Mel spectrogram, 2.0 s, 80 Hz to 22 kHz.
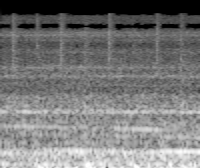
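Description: Steady drone with a faint constant whine from the Boeing 757's auxiliary power unit running on the ramp, while the RB211 engine stands still during the detergent soak of a compressor wash.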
